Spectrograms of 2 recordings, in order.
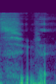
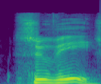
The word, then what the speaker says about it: sous-vide: Sous being French sous-vide. – For under, and vide being French for vacuum. – There you go. – Sous-vide.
